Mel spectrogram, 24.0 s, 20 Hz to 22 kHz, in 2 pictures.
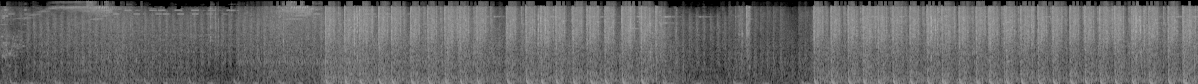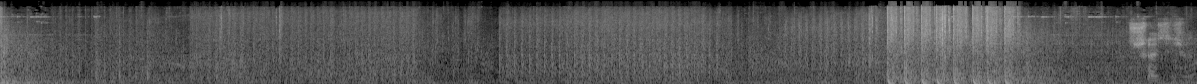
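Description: Bursts of rapid automatic gunfire from the video game The Division 2 come in loud stretches separated by quieter gaps, with speech-like sounds mixed into the firefight.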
